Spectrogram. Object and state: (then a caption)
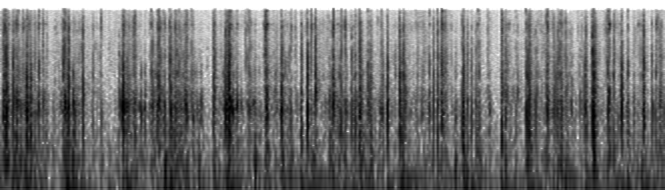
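Vinyl zip pouch. A small green-yellow striped vinyl zippered pouch is held and tilted while long nails scratch and tap its glossy vinyl sides. The result is a dense run of quick, dry, crinkly taps and scratchy crackles, bright and close, with each sharp tick dying away almost instantly.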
